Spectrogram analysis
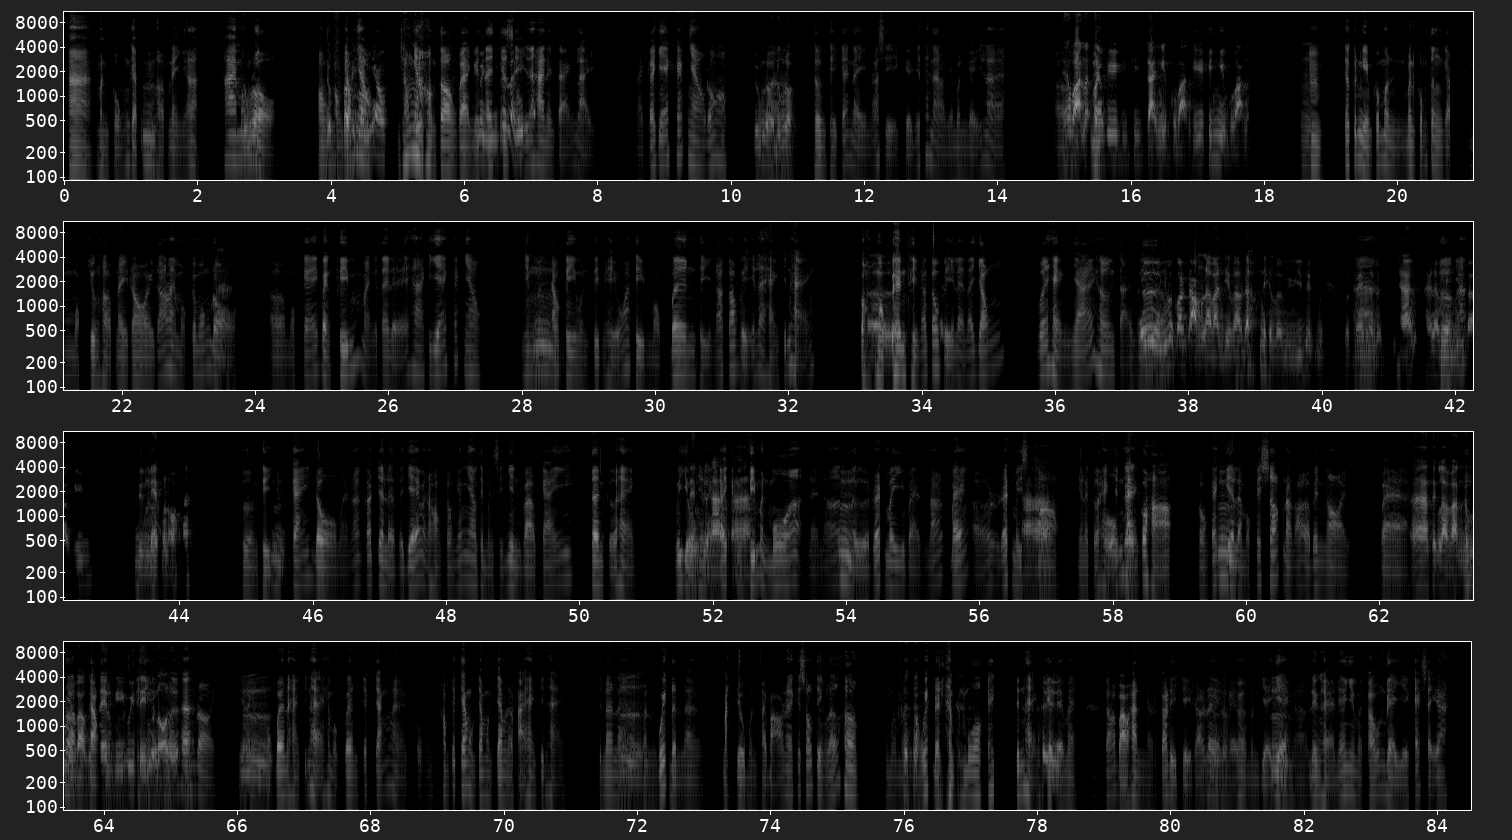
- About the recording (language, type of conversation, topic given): Vietnamese, podcast, Trải nghiệm mua sắm trực tuyến gần đây của bạn như thế nào?
- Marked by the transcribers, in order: laughing while speaking: "đúng rồi"; tapping; laughing while speaking: "giống nhau hoàn toàn"; laughing while speaking: "đúng"; laughing while speaking: "còn một bên"; laughing while speaking: "đâu"; laugh; laughing while speaking: "là mình"; laughing while speaking: "À. Ừ"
